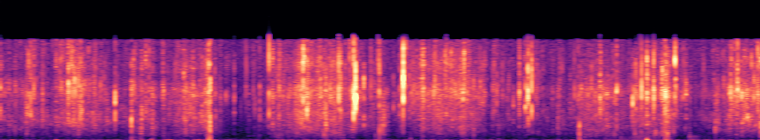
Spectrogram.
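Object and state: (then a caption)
Foil tea pouch crinkled and scratched. A green foil tea pouch held up close has its label area scratched and its body crinkled with long painted nails. The result is a steady, dense run of crackly crinkling and scratchy rustles with quick, sharp transients and a low thumpy undertone.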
